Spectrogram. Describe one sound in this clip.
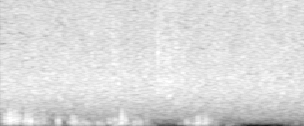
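Water pours and splashes from a container into a bag.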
